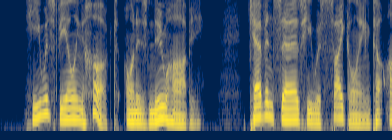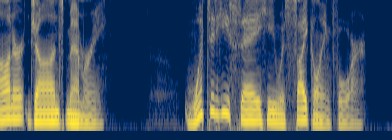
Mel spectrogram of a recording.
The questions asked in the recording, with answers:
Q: What did he say he was cycling for?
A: He said he was cycling to honor John's memory.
